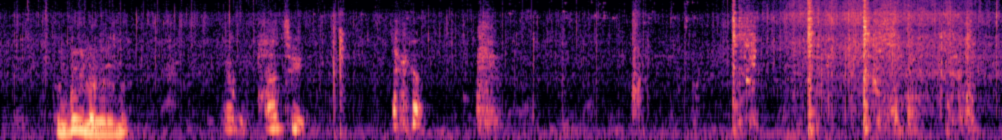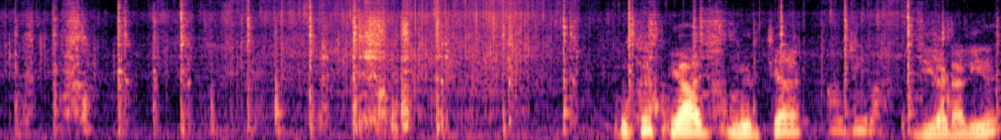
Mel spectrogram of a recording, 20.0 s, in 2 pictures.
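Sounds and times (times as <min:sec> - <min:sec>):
food sizzling in hot oil: 0:00.0 - 0:20.0
spatula scraping a steel pan: 0:07.3 - 0:20.0.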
